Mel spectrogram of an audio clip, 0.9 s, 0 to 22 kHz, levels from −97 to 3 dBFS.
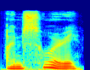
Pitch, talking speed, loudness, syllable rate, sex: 115 Hz, 200 wpm, -15 LUFS, 5.6 syllables/s, male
